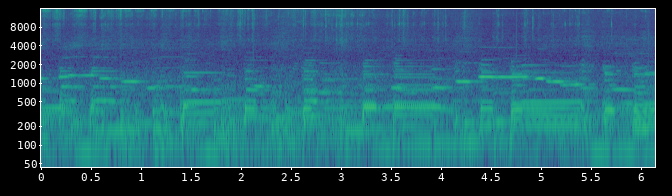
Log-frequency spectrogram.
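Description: A small jazz band playing live outdoors: a quick melody that runs up and down over held chords and a bass line.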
